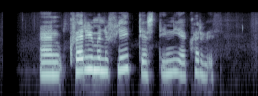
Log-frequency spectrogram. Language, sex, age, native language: Icelandic, female, 20-29, Icelandic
